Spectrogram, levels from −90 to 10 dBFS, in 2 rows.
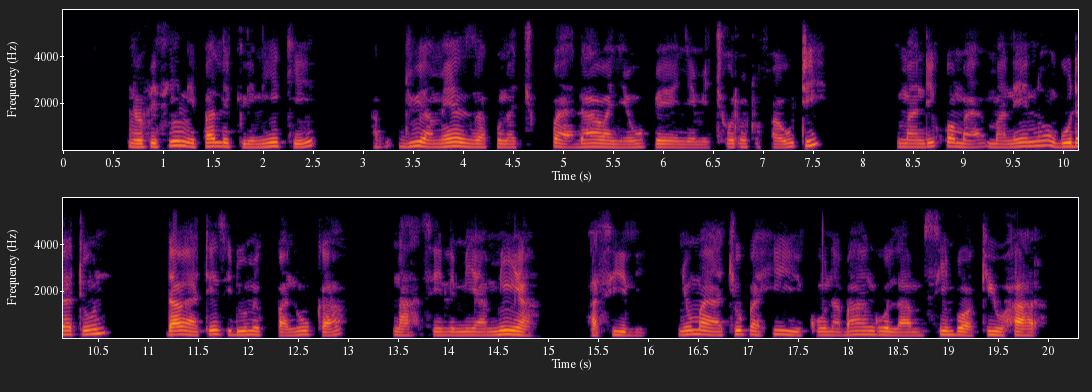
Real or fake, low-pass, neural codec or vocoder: real; 5.4 kHz; none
